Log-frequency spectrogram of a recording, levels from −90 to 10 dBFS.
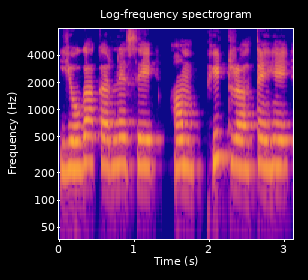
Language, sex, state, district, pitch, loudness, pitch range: Hindi, female, Bihar, Lakhisarai, 235 Hz, -15 LUFS, 230-245 Hz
